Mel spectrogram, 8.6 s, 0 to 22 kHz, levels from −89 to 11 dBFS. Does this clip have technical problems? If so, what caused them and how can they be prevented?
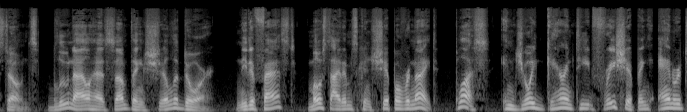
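No technical faults are present.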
